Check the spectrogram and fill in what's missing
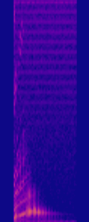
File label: electronic twangs; music electronic; Asian Show Sound Effects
